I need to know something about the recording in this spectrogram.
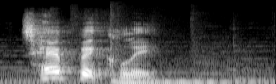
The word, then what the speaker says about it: typically: Because you see and you know now how to pronounce it because it is clearly written on the board. You can say it very well.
